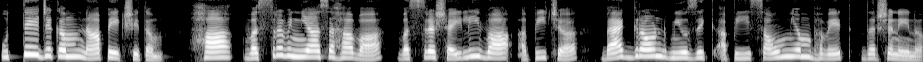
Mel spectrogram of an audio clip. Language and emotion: Sanskrit, neutral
